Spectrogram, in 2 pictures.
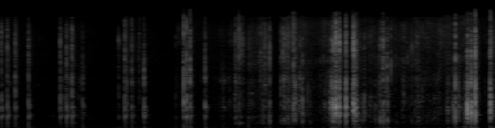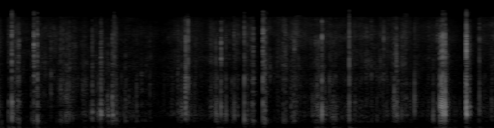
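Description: Fingertips tap an empty, hollow clear plastic food container held up in the air and flex its thin walls. The result is a quiet, irregular stream of sharp taps and crinkly, crackling flexes, with brighter louder bursts scattered throughout.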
